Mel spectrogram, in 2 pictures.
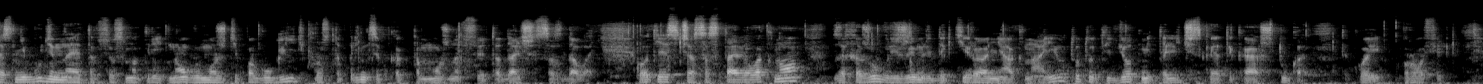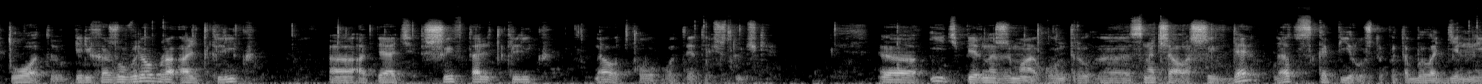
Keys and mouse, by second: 1.6-2.6 middle drag, 3.3 KP_7, 4.6 KP_Divide, 6.4 shift+middle drag, 6.9 Tab, 7.6 middle click, 8.7 shift+middle click, 9.6 middle click, 11.2 middle click, 12.7 middle click, 13.8 right click, 14.9 2, 16.3 alt+right click, 17.1 middle click, 18.5 middle click, 21.7 alt+shift+right click, 22.2-23.2 middle drag, 25.2 ctrl+e, 26.8 shift+d.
